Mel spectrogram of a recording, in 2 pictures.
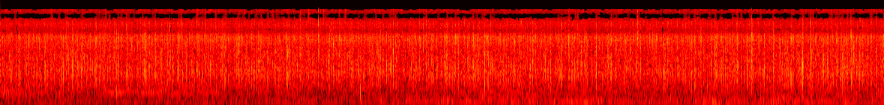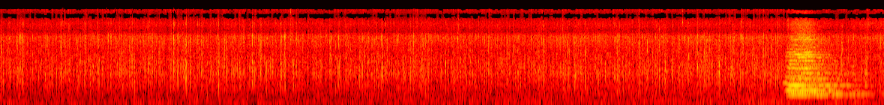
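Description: Heavy rain pouring steadily onto the tracks and platform. Near the end an approaching Metro-North train sounds its horn in one loud chord-like blast lasting about a second.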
